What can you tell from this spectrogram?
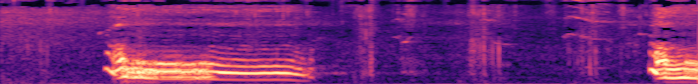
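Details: A coonhound on a walk howls once it catches a scent: one full-throated, slightly wavering howl lasting about a second, then quiet with faint noises, and the start of another loud howl at the end.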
